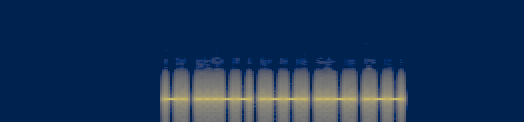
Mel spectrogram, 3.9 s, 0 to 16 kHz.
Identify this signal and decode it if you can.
Morse code, heard as a keyed tone, about 40 wpm, 700 Hz. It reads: N3PFW
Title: USA Call Signs Repeated 3x 40wpm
